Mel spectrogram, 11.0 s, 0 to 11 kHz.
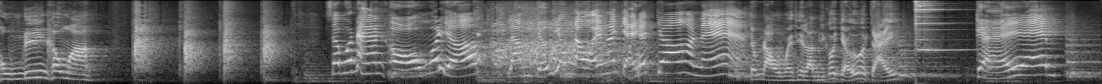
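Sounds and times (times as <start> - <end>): sharp hand claps: 1.3 - 3.0.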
